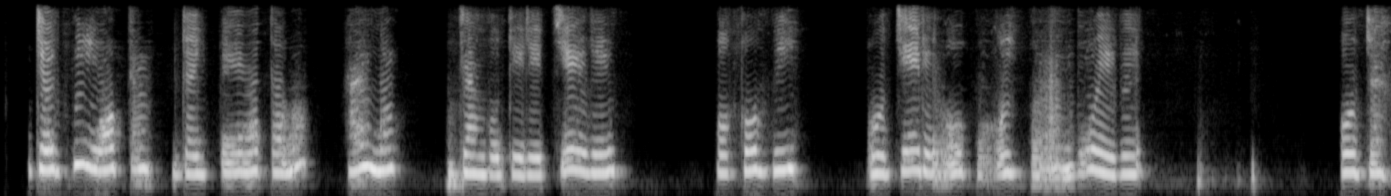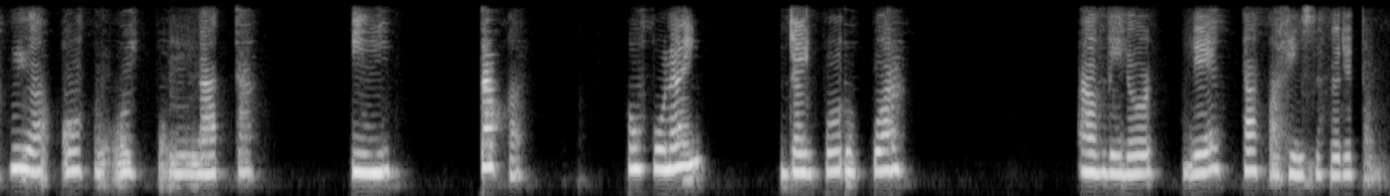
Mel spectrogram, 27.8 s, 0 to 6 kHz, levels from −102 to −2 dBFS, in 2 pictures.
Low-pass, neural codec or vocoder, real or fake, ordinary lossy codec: 5.4 kHz; codec, 44.1 kHz, 1.7 kbps, Pupu-Codec; fake; none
